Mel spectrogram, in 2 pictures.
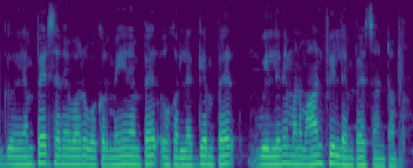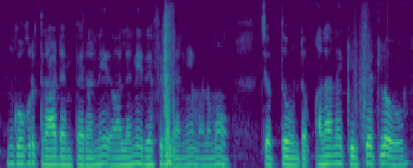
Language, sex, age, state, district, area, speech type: Telugu, male, 18-30, Andhra Pradesh, Chittoor, rural, spontaneous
